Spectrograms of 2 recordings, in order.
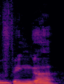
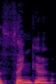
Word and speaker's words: thinker: The finger? Oh, finger. The finger. You mean the thinker, I think. Yeah. The finger. The finger. So the finger. If you pronounce it wrong, it's the finger.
